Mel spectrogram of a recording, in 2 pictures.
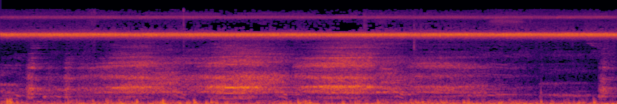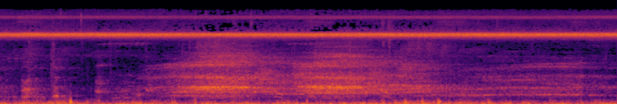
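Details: Howler monkeys in the Chaa Creek jungle, Belize, give deep, breathy roaring howls in two long swelling bouts over a steady insect hum.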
